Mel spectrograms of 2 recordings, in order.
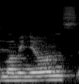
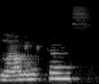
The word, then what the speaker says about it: lamingtons: Am I saying it wrong? Is it lamingtons? Did I say lamignons or lamingtons? I think it's lamingtons, sorry.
